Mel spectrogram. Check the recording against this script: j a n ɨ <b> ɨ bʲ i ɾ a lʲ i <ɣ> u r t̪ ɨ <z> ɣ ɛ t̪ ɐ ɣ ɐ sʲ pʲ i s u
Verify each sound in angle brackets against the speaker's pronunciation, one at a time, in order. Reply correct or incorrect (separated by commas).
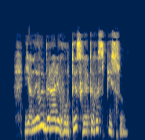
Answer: incorrect, correct, correct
